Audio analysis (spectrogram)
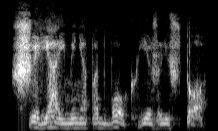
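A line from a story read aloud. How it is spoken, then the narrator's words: Whisper. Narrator (Russian): шепнул он рядом сидящему парню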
